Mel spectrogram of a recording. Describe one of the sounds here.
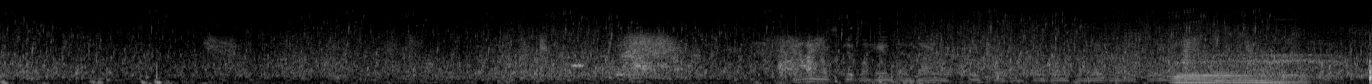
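Water flows and trickles steadily.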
